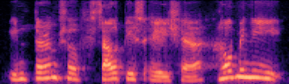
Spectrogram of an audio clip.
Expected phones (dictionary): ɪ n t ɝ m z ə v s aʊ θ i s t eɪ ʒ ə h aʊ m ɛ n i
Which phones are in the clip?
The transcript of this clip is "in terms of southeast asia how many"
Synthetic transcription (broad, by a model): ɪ n t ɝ m s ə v s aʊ t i s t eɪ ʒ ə h aʊ m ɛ n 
